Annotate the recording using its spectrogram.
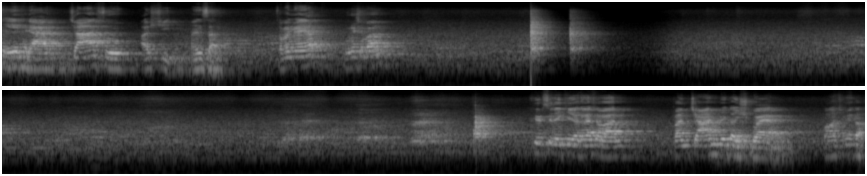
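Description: A middle-aged man speaks calmly and clearly, close by.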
